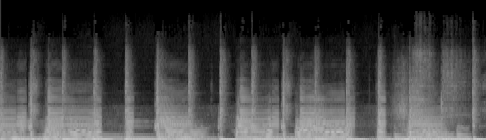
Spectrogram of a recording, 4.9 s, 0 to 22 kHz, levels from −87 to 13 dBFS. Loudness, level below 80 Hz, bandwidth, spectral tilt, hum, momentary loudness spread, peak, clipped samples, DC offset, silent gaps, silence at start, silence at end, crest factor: -13 LUFS; -16 dBFS; 14.5 kHz; -5.5 dB/octave; none; 3 LU; 0 dBFS; under 0.1%; under 0.1%; none; 0 s; 0 s; 12 dB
